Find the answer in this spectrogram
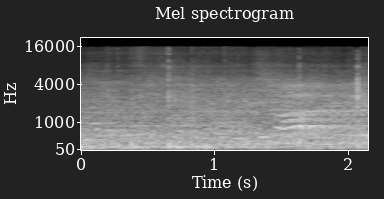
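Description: Indistinct voices echoing in a gymnasium, with a raised voice in the second half and a couple of soft thuds.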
